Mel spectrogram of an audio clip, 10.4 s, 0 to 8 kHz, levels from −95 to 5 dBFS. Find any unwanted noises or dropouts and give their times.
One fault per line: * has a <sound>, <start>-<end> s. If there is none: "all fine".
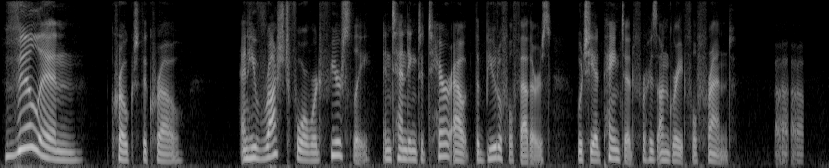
* has a laugh, 9.7-10.0 s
